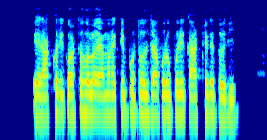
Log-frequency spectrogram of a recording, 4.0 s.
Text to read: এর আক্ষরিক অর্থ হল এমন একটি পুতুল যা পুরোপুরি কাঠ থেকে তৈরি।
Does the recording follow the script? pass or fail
pass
